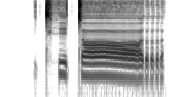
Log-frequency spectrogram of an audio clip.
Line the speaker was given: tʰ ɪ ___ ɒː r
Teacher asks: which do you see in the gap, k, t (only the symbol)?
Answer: t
